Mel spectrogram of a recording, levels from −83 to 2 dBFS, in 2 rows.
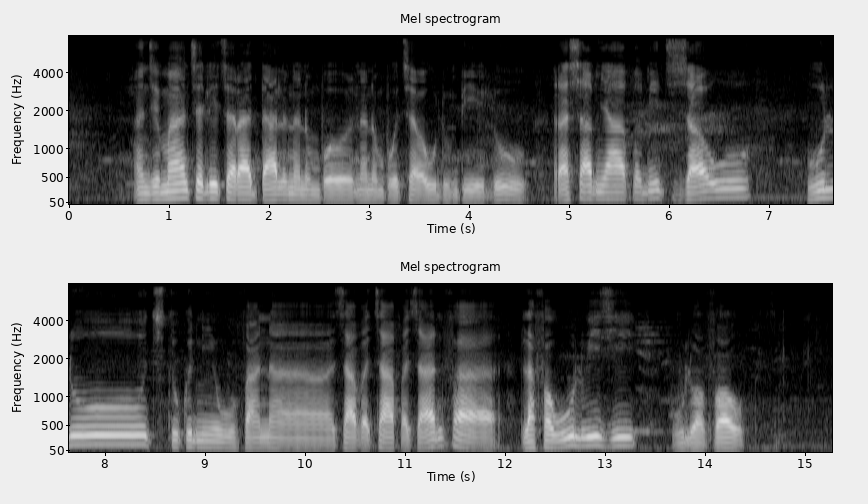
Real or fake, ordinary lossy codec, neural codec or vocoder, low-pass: real; none; none; 7.2 kHz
